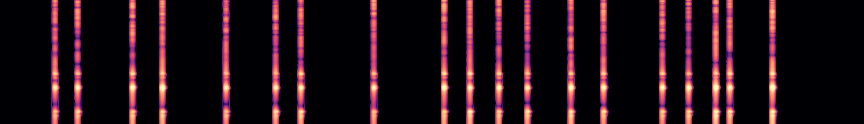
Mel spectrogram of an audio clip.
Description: Irregular taps on a table. There is no code.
